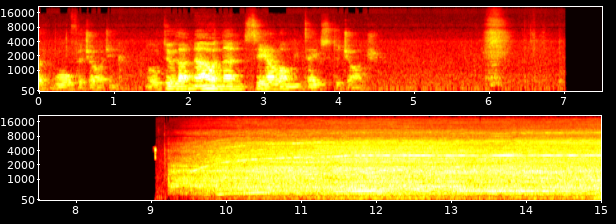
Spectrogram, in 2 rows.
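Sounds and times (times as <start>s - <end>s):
vacuum motor whining: 9.2s - 15.0s.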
